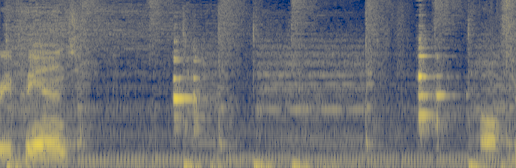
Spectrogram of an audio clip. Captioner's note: pans clanking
